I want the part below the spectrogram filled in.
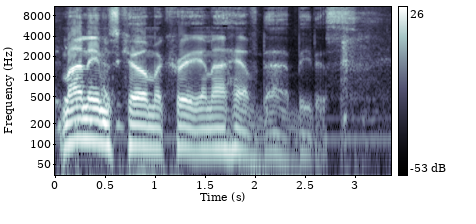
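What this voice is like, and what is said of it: Deep, sexy southern-western voice. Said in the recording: “Like a southern or western ... Lean into the deep one more. ... That is a sexy voice.”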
